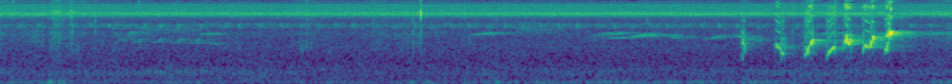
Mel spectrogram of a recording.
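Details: Red-whiskered bulbul in a cage, mostly quiet with faint soft whistles, then breaking into a rapid run of about six loud, sharp warbled notes toward the end.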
